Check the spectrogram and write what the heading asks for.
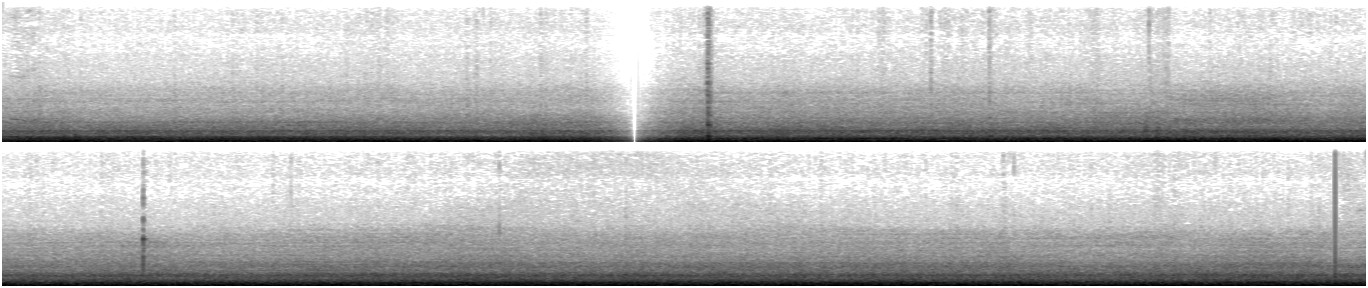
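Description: Steady low rumble of road and tyre noise heard from inside a car cruising on a highway, with a brief dropout about six seconds in.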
